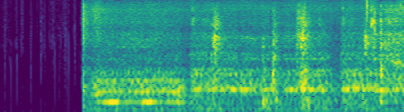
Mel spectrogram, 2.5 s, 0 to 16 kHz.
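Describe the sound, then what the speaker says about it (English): A crafting cutting machine cuts out drawer pieces at full speed, a constant mechanical whir and hum that starts suddenly and carries on steadily at a moderate level, with no speech. "Forgive the noise, I've got my machine going 10 to the dozen behind us, trying to cut out all these drawers"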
